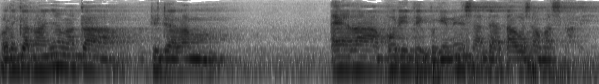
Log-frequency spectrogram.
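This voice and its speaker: A man talks at a moderate pace in a fairly high pitch, with audible room echo and noticeable background noise behind him. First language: Javanese (speaking Indonesian). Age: 70s. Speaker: Islamic boarding school cleric. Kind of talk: religious speech. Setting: prayer gathering.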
